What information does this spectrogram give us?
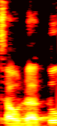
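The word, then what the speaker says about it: سودة: waramlah dan seterusnya itu bacanya saudatu waramlatu yuqroani biri tanwinin ya dibaca tanpa menggunakan tanwin waquluhu juwairiah dan ucapan syiir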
